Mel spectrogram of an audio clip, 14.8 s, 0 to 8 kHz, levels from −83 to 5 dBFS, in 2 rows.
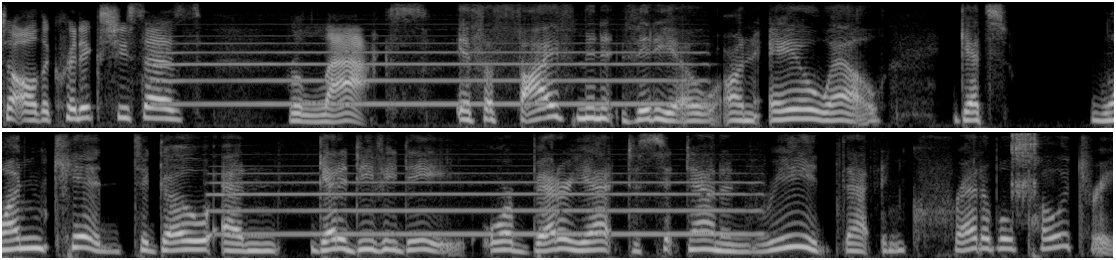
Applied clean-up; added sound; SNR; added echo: none; Wind instrument, woodwind instrument + Ratchet, pawl / Percussion; 12 dB; none.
